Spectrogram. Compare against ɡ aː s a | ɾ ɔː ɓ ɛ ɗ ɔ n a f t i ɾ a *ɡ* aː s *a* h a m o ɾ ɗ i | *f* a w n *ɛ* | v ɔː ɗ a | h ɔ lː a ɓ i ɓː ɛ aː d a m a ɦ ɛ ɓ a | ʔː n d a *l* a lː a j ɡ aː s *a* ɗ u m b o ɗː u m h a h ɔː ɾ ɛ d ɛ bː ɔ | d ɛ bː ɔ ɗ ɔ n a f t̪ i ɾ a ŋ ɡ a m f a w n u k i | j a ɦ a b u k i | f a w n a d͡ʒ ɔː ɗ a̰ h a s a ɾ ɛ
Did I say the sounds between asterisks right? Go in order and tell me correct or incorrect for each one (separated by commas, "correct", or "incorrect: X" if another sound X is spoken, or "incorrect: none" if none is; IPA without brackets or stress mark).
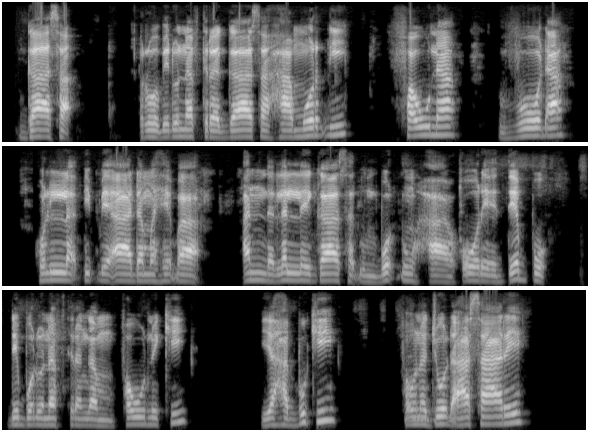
correct, correct, correct, incorrect: a, correct, correct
